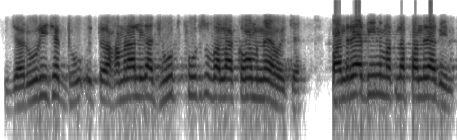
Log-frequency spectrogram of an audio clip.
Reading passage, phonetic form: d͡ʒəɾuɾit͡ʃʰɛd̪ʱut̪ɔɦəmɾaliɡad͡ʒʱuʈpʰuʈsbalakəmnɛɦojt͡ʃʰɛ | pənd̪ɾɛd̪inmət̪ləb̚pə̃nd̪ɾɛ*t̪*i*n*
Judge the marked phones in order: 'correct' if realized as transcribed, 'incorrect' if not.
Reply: incorrect, correct

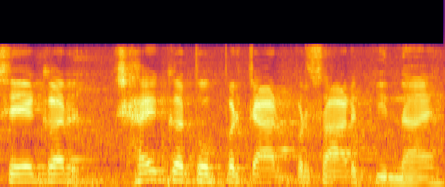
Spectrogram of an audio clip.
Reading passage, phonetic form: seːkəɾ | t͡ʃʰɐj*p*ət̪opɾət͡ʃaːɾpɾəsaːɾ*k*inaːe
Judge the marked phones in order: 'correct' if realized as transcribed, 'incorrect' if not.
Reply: incorrect, correct

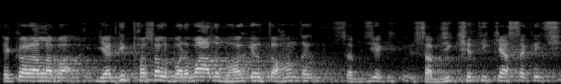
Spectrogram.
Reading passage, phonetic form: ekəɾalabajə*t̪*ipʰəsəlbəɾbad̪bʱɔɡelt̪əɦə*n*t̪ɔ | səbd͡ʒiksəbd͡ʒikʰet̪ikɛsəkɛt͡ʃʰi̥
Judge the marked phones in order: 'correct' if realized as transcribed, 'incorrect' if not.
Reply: incorrect, correct

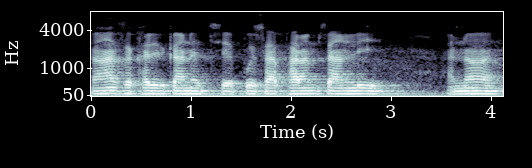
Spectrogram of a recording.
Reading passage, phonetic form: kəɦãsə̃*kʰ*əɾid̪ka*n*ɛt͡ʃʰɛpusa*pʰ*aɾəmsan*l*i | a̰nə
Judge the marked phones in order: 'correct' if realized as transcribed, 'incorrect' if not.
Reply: correct, correct, correct, correct

